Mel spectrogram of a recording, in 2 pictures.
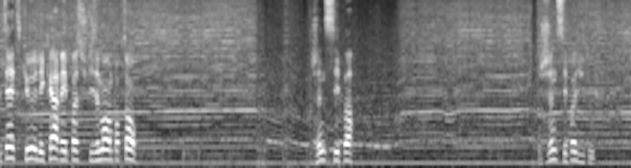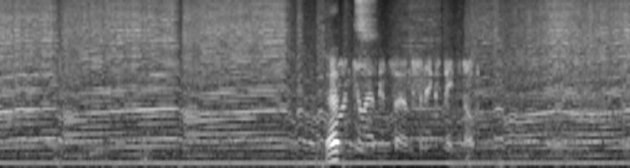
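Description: A racing car engine roars steadily, its pitch shifting with gear changes.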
